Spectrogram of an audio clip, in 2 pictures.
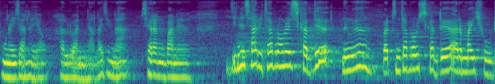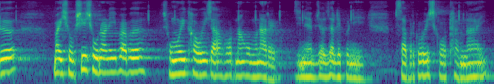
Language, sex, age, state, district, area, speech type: Bodo, female, 30-45, Assam, Chirang, urban, spontaneous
